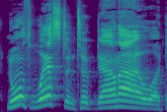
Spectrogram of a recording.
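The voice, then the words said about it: Put-on Southern accent. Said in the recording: “Don't know why I slipped into a Southern accent for that, if that was a Southern accent. ... certainly an interesting accent”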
